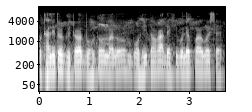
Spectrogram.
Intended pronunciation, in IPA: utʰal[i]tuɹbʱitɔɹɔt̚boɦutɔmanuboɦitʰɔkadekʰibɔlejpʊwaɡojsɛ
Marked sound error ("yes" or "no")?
no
